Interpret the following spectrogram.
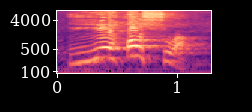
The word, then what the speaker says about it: Yehoshua: tu intimider nga bandela il faut bien prononcer Yehoshua aspiration ho Yehoshua papa obilo avec Esther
